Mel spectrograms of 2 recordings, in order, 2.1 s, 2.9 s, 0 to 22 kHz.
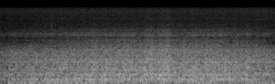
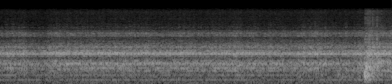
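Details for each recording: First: HP Infinium oscilloscope after repair, fully working: soft, steady airy whoosh with faint even hum, no rattle or whine; cooling fan much quieter than before, running normally. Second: 500 MHz four-channel HP Infiniium oscilloscope under repair, booted: quiet steady whir with a thin high tone and faint rapid ticking about four per second; noisy cooling fan, uncertain whether from CPU fan or hard drive.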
